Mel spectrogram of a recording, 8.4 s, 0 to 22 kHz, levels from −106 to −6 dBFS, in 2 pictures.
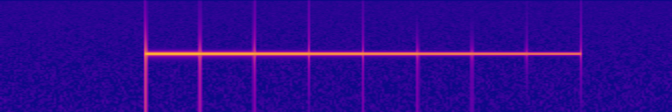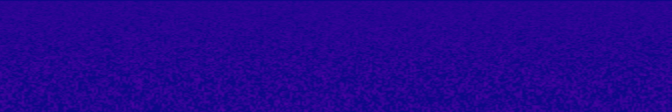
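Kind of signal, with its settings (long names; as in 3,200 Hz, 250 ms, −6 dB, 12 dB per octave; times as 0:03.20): level staircase 3,040 Hz −16.5 dBFS, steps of −3 dB, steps 8, 0.34 s 0.00 s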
